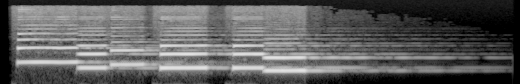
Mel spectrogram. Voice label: english solo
